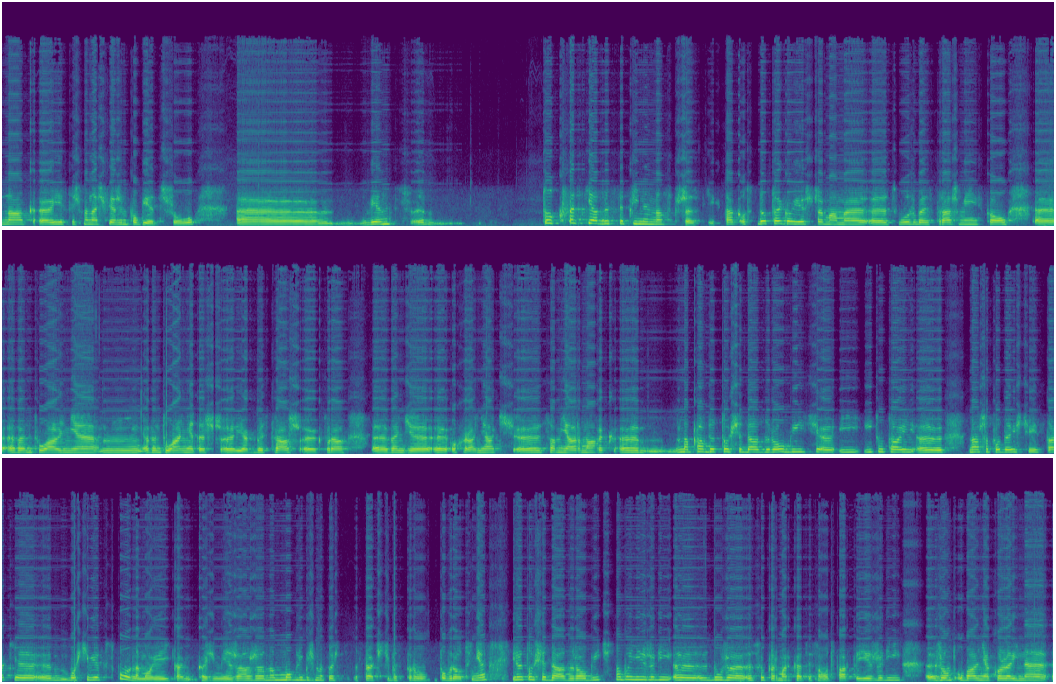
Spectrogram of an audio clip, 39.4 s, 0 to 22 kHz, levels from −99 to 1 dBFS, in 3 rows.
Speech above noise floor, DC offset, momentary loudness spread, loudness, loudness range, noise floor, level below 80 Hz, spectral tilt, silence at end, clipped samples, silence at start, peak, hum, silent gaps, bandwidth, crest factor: 39 dB; under 0.1%; 7 LU; -19 LUFS; 3 LU; -58 dBFS; -66 dBFS; -5.5 dB/octave; 0 s; under 0.1%; 0 s; -2 dBFS; none; none; 19 kHz; 18 dB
